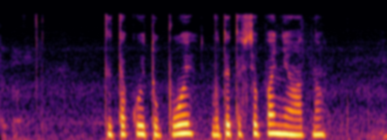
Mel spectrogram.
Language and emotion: Russian, angry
